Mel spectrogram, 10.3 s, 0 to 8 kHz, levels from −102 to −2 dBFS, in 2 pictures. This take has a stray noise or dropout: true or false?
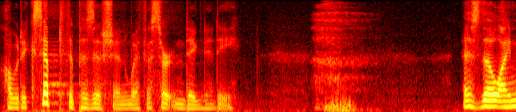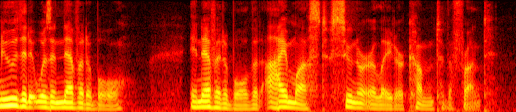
true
